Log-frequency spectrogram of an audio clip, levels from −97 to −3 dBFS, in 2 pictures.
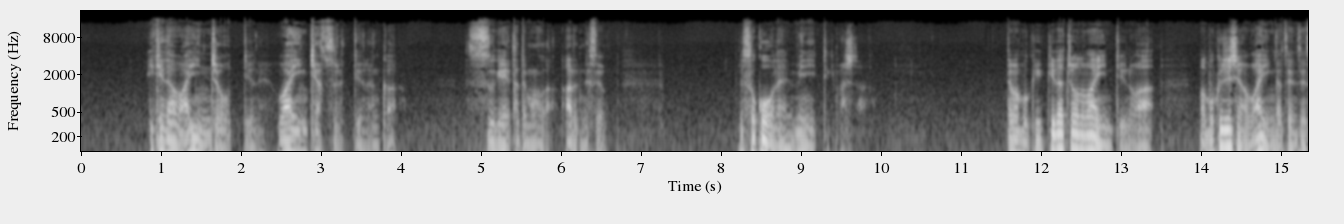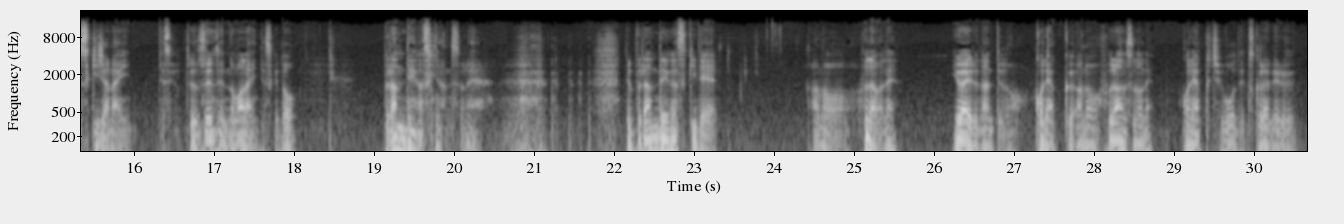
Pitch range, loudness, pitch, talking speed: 75-90 Hz, -25 LUFS, 80 Hz, 330 characters per minute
